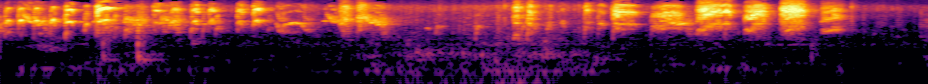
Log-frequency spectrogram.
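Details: Budgerigar in frost on snow, warbling in dense scratchy chirps that break into evenly spaced bright notes near the end, over a quiet background.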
